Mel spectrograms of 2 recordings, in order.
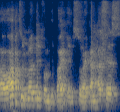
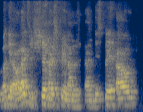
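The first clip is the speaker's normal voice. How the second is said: louder, raised voice; speaking louder; 4 semitones higher, 6 dB louder than usual. Real, not acted. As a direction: push the voice out for the room. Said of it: "[name], speak louder".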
